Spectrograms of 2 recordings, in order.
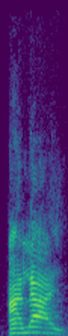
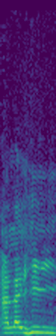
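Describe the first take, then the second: First: The final 'hi' syllable is left off. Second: The final 'hi' syllable is clearly said. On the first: The speaker calls it wrong. "yang salah" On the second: The speaker calls it right. "Alai gun kan alaihi"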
